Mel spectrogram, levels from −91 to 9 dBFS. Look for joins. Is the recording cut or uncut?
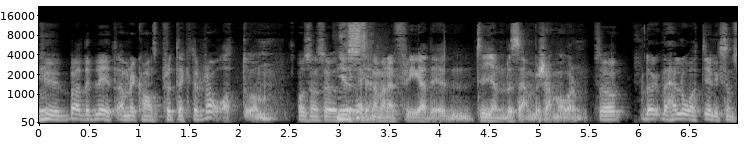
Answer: uncut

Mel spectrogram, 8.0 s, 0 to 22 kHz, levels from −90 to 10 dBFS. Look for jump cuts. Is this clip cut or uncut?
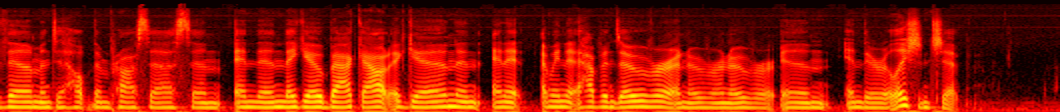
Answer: cut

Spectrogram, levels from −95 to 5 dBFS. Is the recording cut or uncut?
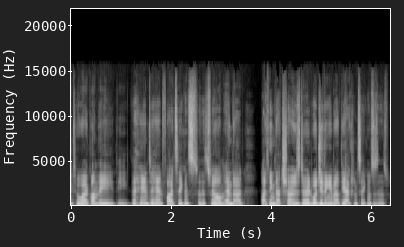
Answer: uncut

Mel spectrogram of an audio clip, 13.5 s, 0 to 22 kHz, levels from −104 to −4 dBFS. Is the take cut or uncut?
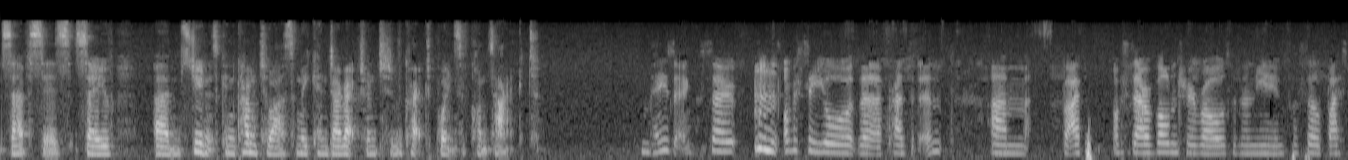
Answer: uncut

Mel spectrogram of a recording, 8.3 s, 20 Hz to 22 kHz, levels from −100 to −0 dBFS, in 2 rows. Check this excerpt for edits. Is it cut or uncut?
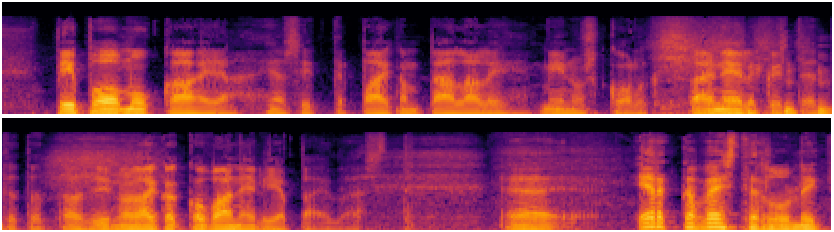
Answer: uncut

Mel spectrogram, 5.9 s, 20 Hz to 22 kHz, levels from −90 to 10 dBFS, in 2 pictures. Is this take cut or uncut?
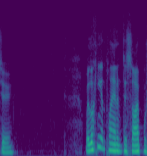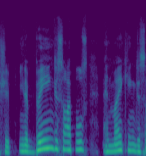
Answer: cut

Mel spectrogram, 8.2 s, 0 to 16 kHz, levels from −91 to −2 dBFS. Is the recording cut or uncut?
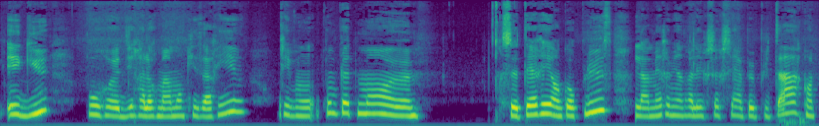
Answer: cut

